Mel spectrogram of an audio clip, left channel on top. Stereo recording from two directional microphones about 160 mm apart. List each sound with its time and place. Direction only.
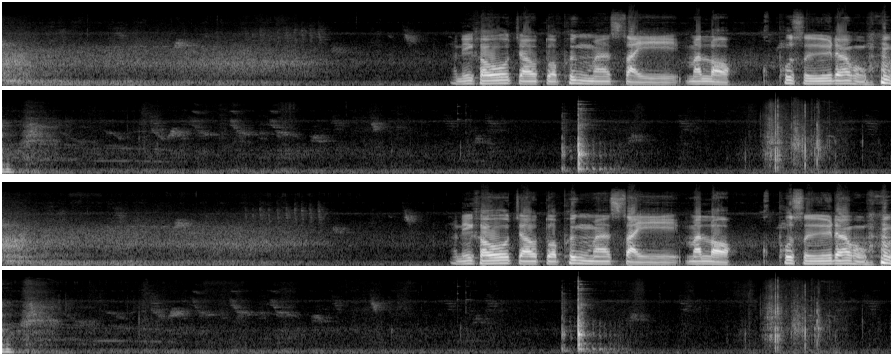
4.4 s speech: 20° right (ahead or behind); by 9.1 s 35° right (ahead or behind)
16.5 s biting: 15° right (ahead or behind)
